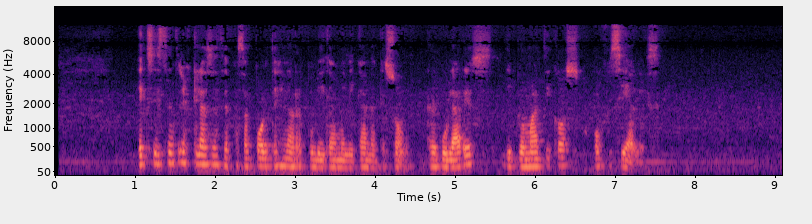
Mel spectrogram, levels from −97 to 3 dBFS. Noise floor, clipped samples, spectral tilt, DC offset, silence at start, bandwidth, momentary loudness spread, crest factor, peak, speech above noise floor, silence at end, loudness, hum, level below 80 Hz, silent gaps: -57 dBFS; under 0.1%; -5.5 dB/octave; under 0.1%; 1.05 s; 11.5 kHz; 11 LU; 22 dB; -8 dBFS; 29 dB; 1.55 s; -29 LUFS; none; -58 dBFS; none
